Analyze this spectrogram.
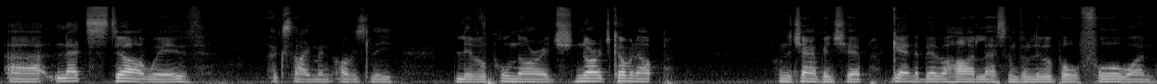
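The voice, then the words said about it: Voice rough from a cold. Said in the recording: “Sorry about my voice, I'm just recovering from a cold.”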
